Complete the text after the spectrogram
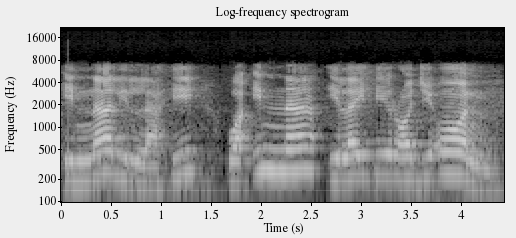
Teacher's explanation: Karena sebelum kata Allah itu bertanda kasrah bertanda ih dibaca ih sehingga tidak dibaca tebal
